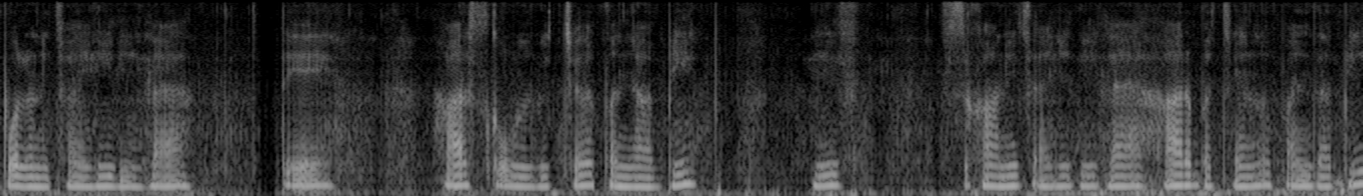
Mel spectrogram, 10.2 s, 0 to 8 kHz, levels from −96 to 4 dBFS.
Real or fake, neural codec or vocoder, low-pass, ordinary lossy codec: fake; codec, 16 kHz, 4.8 kbps, FACodec; none; none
